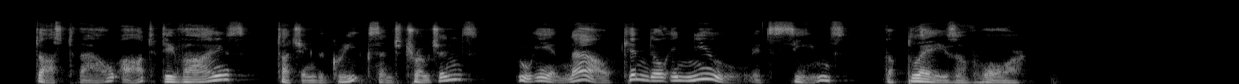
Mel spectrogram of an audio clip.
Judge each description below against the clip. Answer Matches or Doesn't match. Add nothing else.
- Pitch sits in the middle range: Matches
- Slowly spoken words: Matches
